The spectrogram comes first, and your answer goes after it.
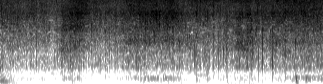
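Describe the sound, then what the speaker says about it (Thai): Curry paste stir-frying in hot oil, a dense close sizzle and hiss with occasional spatula scrapes and pops, steady and loud with no voices. "ผัดพริกแกงให้หอมนะผัดพริกแกงกับน้ำมันให้หอม"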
